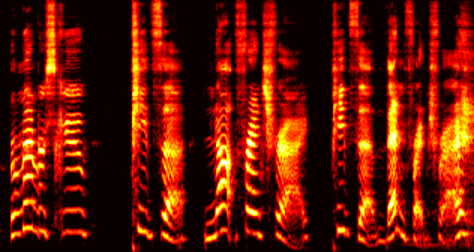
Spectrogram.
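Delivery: slow, lightly voiced cartoon character; character reading. Shown as a demonstration. Reading a kids' Scooby-Doo book, lightly voiced and slow. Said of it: "a little bit of character in it".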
